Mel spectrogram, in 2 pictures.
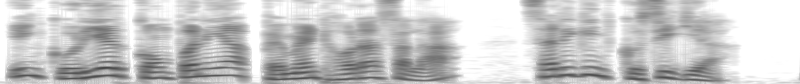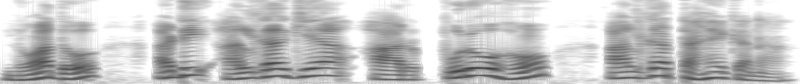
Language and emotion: Santali, happy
